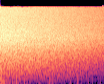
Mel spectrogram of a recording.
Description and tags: A collection of electronic percussive sounds programmed on the software version of Waldorf's Rack Attack drum synthesizer.
hihat, open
